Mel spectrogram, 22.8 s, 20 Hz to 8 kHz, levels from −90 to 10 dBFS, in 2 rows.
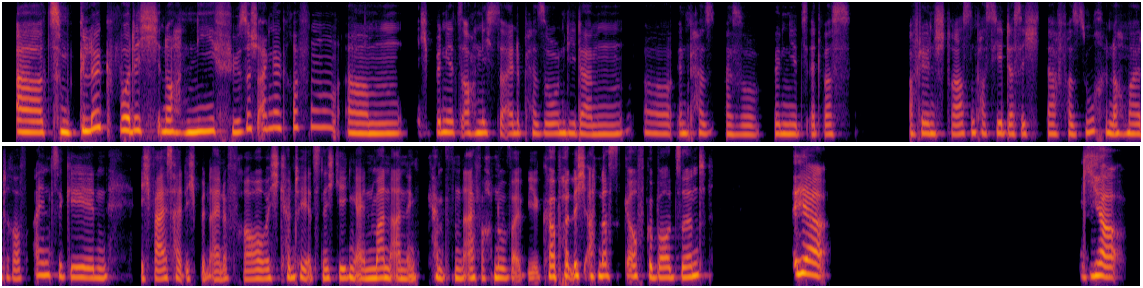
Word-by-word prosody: Äh. 240 -1 +4
Zum 235 -1 +5
Glück 310 +7 +4
wurde 275 -1 +6
ich 265 - -3
noch 245 -2 +4
nie 250 +3 +7
physisch 245 +4 -3
angegriffen. 330 +2 -5 0.3
Ähm. 215 0 +1
Ich 215 - -15
bin 230 +1 +1
jetzt 230 -1 -2
auch 220 -1 -5
nicht 225 0 +1
so 210 - -9
eine 210 0 -5
Person, 215 0 -4
die 215 -1 -3
dann, 200 +1 -4 0.2
ähm, 205 -2 -7
in 215 0 -2
pers 215 +1 -10
also, 190 -1 -6
wenn 205 0 -1
jetzt 200 0 -6
etwas 200 +1 -8 0.6
auf 205 - -6
den 210 -1 0
Straßen 205 +1 -5
passiert, 215 -1 -5
dass 200 - -5
ich 205 +1 -8
da 205 -1 -4
versuche, 220 +5 -6
noch 205 0 -1
mal 210 -1 0
drauf 195 -2 -7
einzugehen. 215 -5 0 0.3
Ich 195 - -6
weiß 185 +1 0
halt, - - -3
ich 180 - -8
bin - - -6
eine 170 +2 -3
Frau. 185 0 -3
Ich 195 +1 -2
könnte 215 0 -1
jetzt 195 +1 -4
nicht 195 0 -1
gegen 200 +1 +2
einen 190 -1 +3
Mann 200 +1 +4
ankämpfen, 200 +1 -2
einfach 200 0 -3
nur, 205 -1 +3
weil 205 - -5
wir 105 +1 -5
körperlich 235 - +2
anders 240 0 +2
aufgebaut 215 -2 0
sind. 245 +4 +3 0.9
Ja. 280 -4 +7 2.6
Ja, 230 -2 +5
215 Hz, 170 wpm, -22 LUFS, 200-235 Hz, 2.6 s, nie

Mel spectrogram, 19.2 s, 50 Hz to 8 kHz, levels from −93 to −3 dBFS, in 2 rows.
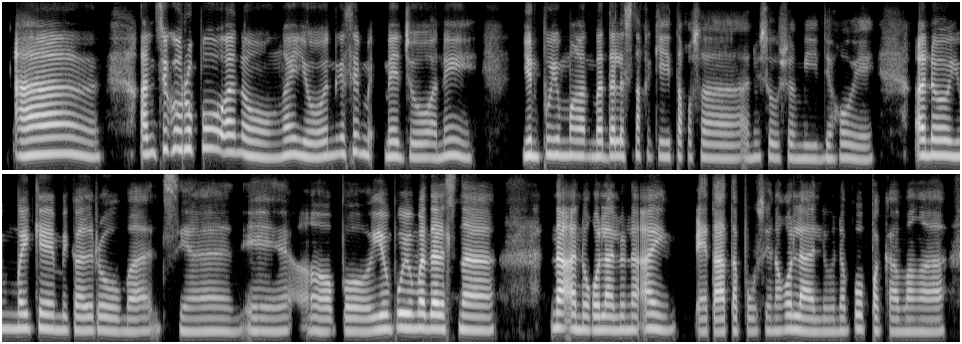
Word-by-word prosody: Ah. 245 -1 +5 0.5
An 250 +1 +5
siguro 320 0 +3
po 330 -3 +1
ano, 225 -7 0
ngayon 225 -1 -2
kasi 255 +3 -4
me 250 -2 -7
medyo 205 -2 -2
ano, 200 +3 -5
eh, 225 -4 -4 0.5
'yun 225 -2 +2
po 245 - -1
'yung 235 -1 -1
mga 225 -1 +1
madalas 220 0 0
nakikita 220 -2 -6
ko 210 - -6
sa 195 -2 -5
ano, 200 +1 -9
social 200 -2 -5
media 190 0 -8
ko, 200 +2 -7
eh, 180 0 -8 0.4
ano 235 -1 +4
'yung 215 0 -4
My 220 0 +1
Chemical 200 -3 +1
Romance 185 +3 -4
'yan. 180 0 -6
Eh, 185 -3 -6 0.4
opo 180 0 -3
'yun 205 +2 +2
po 225 - +3
'yung 220 -1 +4
madalas 215 -1 +6
na 195 -1 +3 0.5
na 225 0 +7
ano 205 -2 +3
ko 200 0 +1
lalo 200 0 +2
na 200 0 0
ay 210 -2 +2 0.2
eh, 175 - +3
tatapusin 185 +1 0
ako 205 +2 -1
lalo 180 -2 0
na 185 +1 -7
po 210 +1 -3
pagka 185 -3 -5
mga 180 0 -4
205 Hz, 160 wpm, -23 LUFS, 190-225 Hz, 0.5 s, na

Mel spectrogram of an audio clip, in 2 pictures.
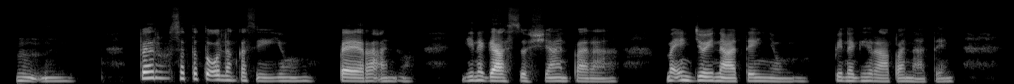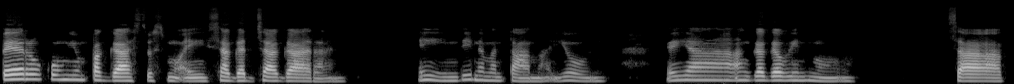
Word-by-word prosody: Mm. 155 -2 -5 0.6
Pero 295 0 +5
sa 275 -3 -3
totoo 215 -4 +1
lang 200 -2 -3
kasi 160 -3 -5
'yong 160 0 -8 0.2
pera 160 0 +4
ano, 150 -1 -9 0.5
ginagastos 165 -4 +3
'yan 155 -1 -2
para, 140 -1 -4 0.5
ma-enjoy 185 -1 +2
natin 160 0 +2
'yong 140 -1 -7 0.5
pinaghirapan 155 -3 -2
natin. 135 0 -8 0.7
Pero 235 +1 +7
kung 225 0 -1
'yong 215 -1 -3
paggastos 175 -3 +3
mo 160 - -2
ay 155 0 -2
sagad-sagaran, 155 -4 +1 0.7
ay 205 +2 -3 0.2
hindi 175 +6 -5
naman 185 -4 -4
tama 150 -1 -3
'yon, 155 -3 -7 0.6
kaya 205 +2 -1 0.4
ang 195 -1 -2
gagawin 190 -1 +1
mo, 155 -2 -6 0.9
sa 155 -1 +4
165 Hz, 100 wpm, -24 LUFS, 155-185 Hz, 0.9 s, Pero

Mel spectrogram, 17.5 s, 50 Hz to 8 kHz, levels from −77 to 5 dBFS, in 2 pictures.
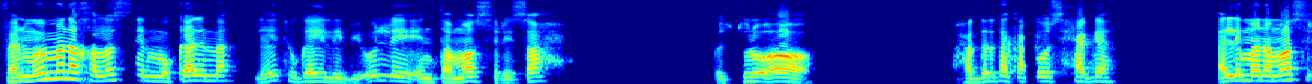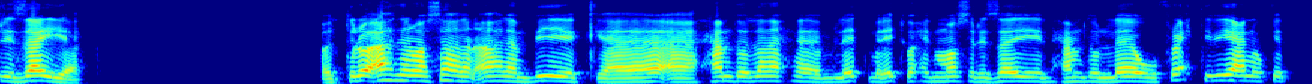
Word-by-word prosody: فالمهم 170 +12 +4
أنا 240 -2 +8
خلّصت 195 0 -1
المكالمة 175 +1 -1
لقيته 180 - -10
جاي 150 0 -3
لي 140 -2 -7
بيقول 175 - -8
لي: 165 -2 -3
"أنت 130 -1 -3
مصري 155 -8 +1
صح؟" 160 - -3 0.9
قُلت - - -17
له: - - -1
"آه، - - +8 0.9
حضرتك 155 -1 -3
عاوز 160 -1 -3
حاجة؟" 155 -2 -2 0.6
قال - - +3
لي: 190 - +2
"ما 185 - +5
أنا 175 -1 +7
مصري 195 -3 +4
زيّك." 150 -9 0 1.4
قُلت 120 +4 -10
له: 175 +2 +5
"أهلًا 190 -1 +3
وسهلًا، 175 -1 0
أهلًا 165 -2 -2
بيك 155 -1 -4
ياه 135 +1 +1
أ - - -3
الحمد 160 +5 -4
لله 160 +1 -4
إن - - -3
إحنا 155 -4 -5
لقيت 155 +2 -7
لقيت 150 +2 -9
واحد 155 0 -10
مصري 155 -1 -6
زيّي 155 +2 -3
الحمد 145 +1 -8
لله." 150 +2 -2
وفرحت 155 +8 -7
بيه 185 +2 -5
يعني 175 -2 +1
وكده. 155 0 -14
160 Hz, 160 wpm, -23 LUFS, 150-175 Hz, 1.4 s, أنا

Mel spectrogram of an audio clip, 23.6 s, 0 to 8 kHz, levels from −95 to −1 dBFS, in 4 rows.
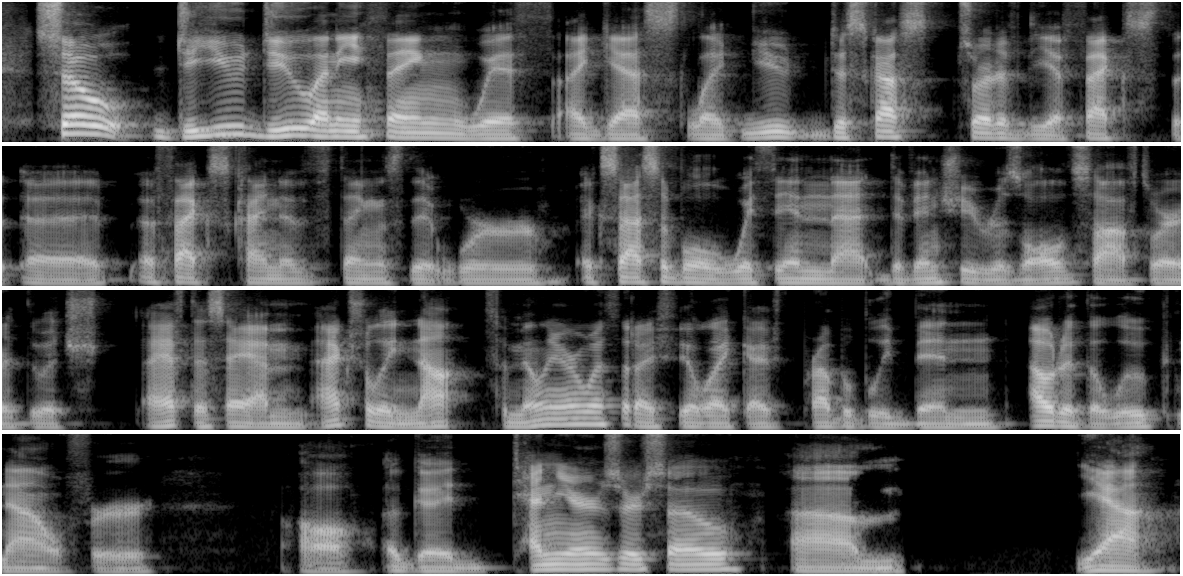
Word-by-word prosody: So, 180 - +7
do 120 - +3
you 170 +7 +2
do 145 0 +5
anything 105 -6 +5
with, 85 -1 0
I 90 - +2
guess, 85 0 0
like, 85 -1 -2
you 110 +3 0
discussed 105 -1 +1
sort 100 0 +3
of 85 -5 -3
the 85 0 -2
effects - - -1
the, 75 -3 -5 0.2
uh, - - -4
effects - - -1
kind 80 -2 -3
of 80 -2 -9
things 80 -1 -6
that - - -6
were 75 -1 -5 0.2
accessible 80 -4 +1
within 80 -1 -2
that 75 -1 -1
DaVinci 85 0 -4
Resolve 75 +4 -2
software, 70 -2 -2
which - - -8 0.2
I - - -1
have - - +2
to 80 - -3
say 85 0 +2
I'm 75 -2 -2
actually 80 -3 0
not 75 +2 0
familiar 115 +10 0
with 130 0 0
it, - - -1
I 80 - 0
feel 85 +1 -4
like 80 -2 -2
I've 75 0 -5
probably 80 -3 -4
been 70 0 -4 0.2
out 100 -2 +6
of 85 - 0
the - - -3
loop 80 +3 -4
now 70 -3 0
for, 65 -1 -7 0.7
oh, - - -1
a - - -3
good 75 -2 -2
10 105 +2 +4
years 110 +1 +3
or 110 -1 +3
so, 110 0 +2 0.2
um, 75 -3 0 0.9
yeah. - - +4
80 Hz, 155 wpm, -26 LUFS, 75-105 Hz, 0.9 s, So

